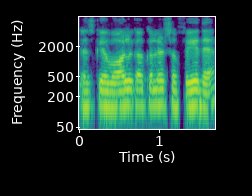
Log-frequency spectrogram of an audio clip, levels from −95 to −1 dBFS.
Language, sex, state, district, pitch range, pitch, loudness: Hindi, male, Bihar, Darbhanga, 125-140 Hz, 130 Hz, -15 LUFS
